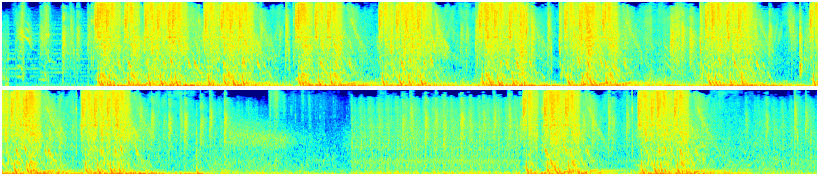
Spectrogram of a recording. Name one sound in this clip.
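Loud gunfire rattles in repeated bursts.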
